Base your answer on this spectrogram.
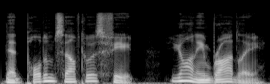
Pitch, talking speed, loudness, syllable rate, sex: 110 Hz, 180 wpm, -16 LUFS, 5.2 syllables/s, male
